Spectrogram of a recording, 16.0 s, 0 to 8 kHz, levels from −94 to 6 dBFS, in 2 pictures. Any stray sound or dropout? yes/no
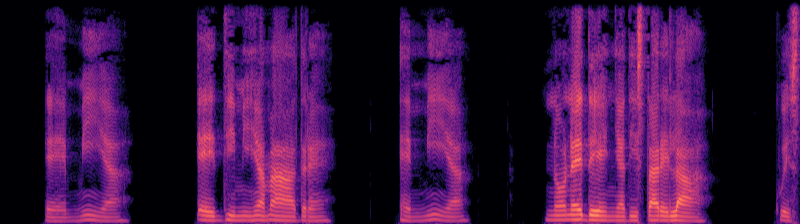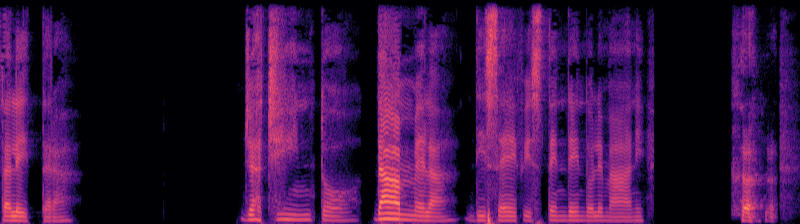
yes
